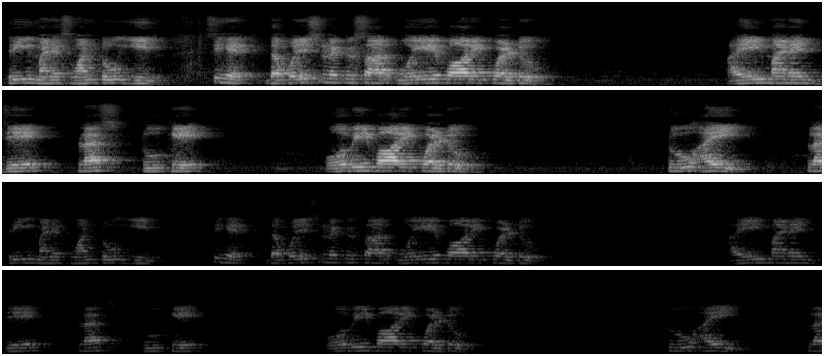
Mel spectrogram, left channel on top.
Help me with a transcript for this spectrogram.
3 minus 1 2 is. See here, the position vectors are OA bar equal to I minus J plus 2K, OB bar equal to 2I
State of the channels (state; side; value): quieter; right; 19.7 dB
